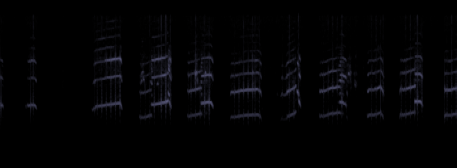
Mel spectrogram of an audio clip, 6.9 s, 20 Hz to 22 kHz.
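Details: Bald eagle at the nest at night during egg incubation, on 25 November 2023, in southwest Florida, as the male arrives to take over. It gives a series of clear, high, whistled piping notes, each about half a second long, repeated in quick succession.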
